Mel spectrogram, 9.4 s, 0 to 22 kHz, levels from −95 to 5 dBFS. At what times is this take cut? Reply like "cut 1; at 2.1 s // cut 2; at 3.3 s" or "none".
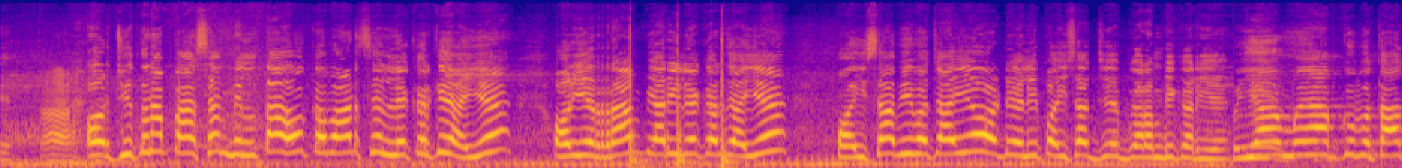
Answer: cut 1; at 8.2 s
